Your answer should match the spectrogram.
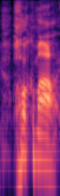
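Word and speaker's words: chokmah (חכמה): You got to say it like you're clearing your throat. Everybody say it to me on the count of three. One, two, three. Chokmah.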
